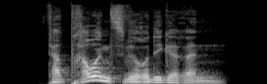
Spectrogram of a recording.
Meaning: inflection of vertrauenswürdig: 1. strong genitive masculine/neuter singular comparative degree 2. weak/mixed genitive/dative all-gender singular comparative degree
- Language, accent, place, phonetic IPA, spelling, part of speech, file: German, Germany, Berlin, [fɛɐ̯ˈtʁaʊ̯ənsˌvʏʁdɪɡəʁən], vertrauenswürdigeren, adjective, De-vertrauenswürdigeren.ogg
